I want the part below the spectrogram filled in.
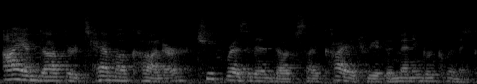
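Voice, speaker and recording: A woman playing a formal psychiatrist on the witness stand in a stage play, speaking in a measured, clinical, deliberate way. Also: low voice, close to an everyday voice. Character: formal female psychiatrist testifying as expert witness. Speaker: actor in a one-act play. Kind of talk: stage courtroom drama acting. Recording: echoey room, distant mic, noisy.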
